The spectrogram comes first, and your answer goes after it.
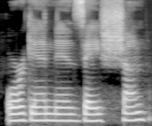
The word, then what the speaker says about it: organization: So even though it's an organ, we really don't say it like that in conversation. We say it like organ. Organization. Again, with a tion sounding like shun.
